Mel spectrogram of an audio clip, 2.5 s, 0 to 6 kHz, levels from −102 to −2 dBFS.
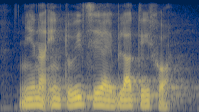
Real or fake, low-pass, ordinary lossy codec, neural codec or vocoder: real; 5.4 kHz; none; none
